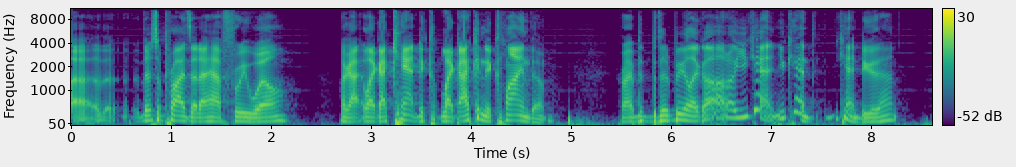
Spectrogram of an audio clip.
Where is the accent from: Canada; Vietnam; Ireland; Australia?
Vietnam; I'm I'm Vietnamese and I tell people I was born in Vietnam. And I haven't been back.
